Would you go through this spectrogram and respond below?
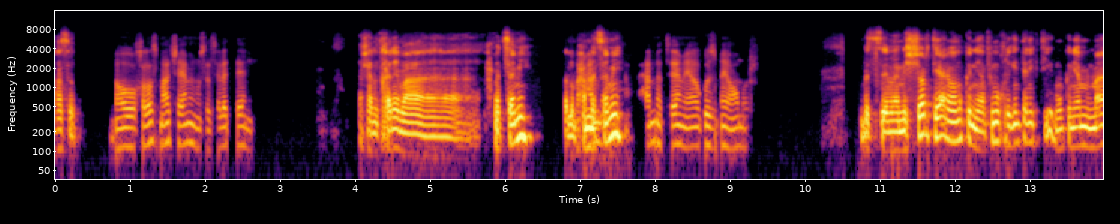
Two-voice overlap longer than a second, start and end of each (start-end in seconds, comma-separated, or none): none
